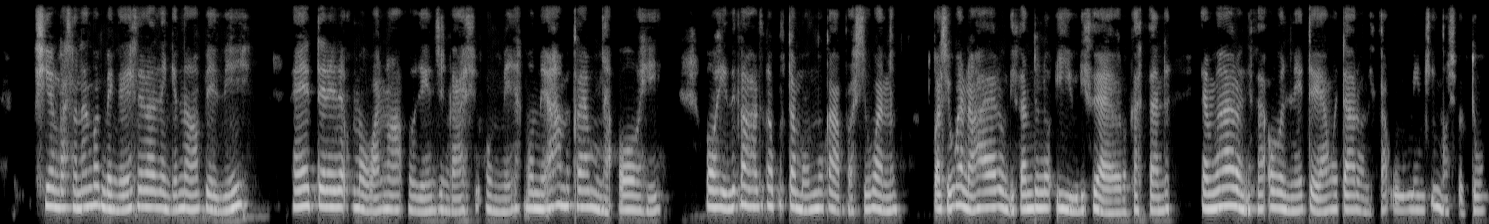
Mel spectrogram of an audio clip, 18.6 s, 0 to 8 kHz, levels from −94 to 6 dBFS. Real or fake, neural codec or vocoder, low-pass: fake; codec, 16 kHz, 4 kbps, X-Codec, WavLM features, trained on Multilingual LibriSpeech; 7.2 kHz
